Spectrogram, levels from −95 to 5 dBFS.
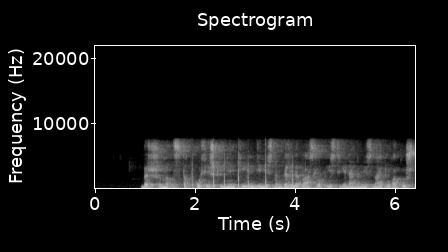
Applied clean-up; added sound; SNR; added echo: none; Walk, footsteps; 9 dB; reverberation time 1.1 s.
